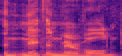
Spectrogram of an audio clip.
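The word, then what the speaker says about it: Myhrvold: well so chef let me ask you this nathan miravold am i pronouncing his last name correctly yes that's right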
